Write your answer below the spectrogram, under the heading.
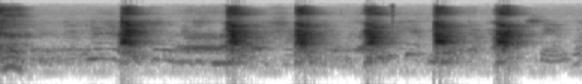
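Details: Puppy Boston terrier barking at a cat, six crisp barks spaced nearly evenly under a second apart, with a talking voice in the background.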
